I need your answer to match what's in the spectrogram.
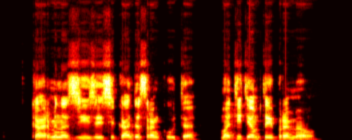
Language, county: Lithuanian, Vilnius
